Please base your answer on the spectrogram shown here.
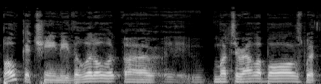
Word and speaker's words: bocconcini: Now, I grew up in Italian, and I said, Greg, are you sure it's bocchini? Because you're thinking of bocconcini, the little mozzarella balls with the prosciutto is the Italian ham, and the tomato.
